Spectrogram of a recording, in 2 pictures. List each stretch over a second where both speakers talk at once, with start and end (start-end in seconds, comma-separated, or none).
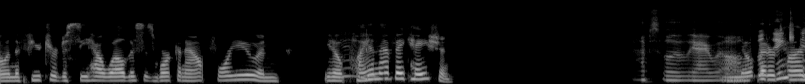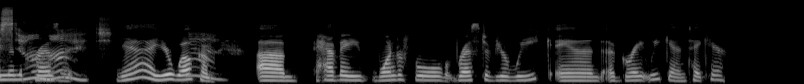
7.2-8.8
